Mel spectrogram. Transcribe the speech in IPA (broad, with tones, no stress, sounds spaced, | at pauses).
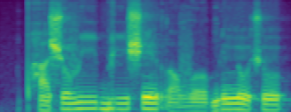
pʰ a˨ ʃ ʊ˦ v iː˦ b iː˦ ʃ ĩ˦ r ɔ˨ v oː˨ b ĩ˦ n ũ˦˨ ʃ ũ˦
